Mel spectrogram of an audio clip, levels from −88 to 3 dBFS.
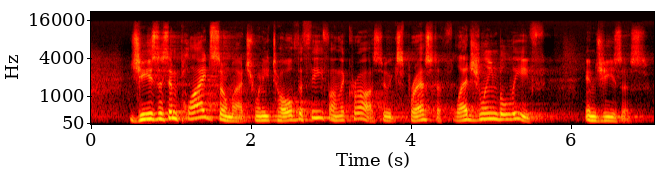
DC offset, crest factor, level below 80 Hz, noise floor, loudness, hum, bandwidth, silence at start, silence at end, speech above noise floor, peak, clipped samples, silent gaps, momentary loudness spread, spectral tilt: under 0.1%; 16 dB; -84 dBFS; -50 dBFS; -28 LUFS; none; 16 kHz; 0 s; 0.1 s; 22 dB; -12 dBFS; under 0.1%; none; 9 LU; -4.5 dB/octave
